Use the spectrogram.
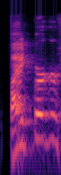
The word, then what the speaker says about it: Bitburger: I've got, I believe you pronounce this with an I, and you highlight the I there. So it's Bitburger Fest beer.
